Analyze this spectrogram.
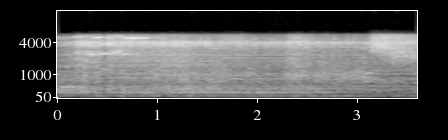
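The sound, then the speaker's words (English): Subway train wheels squeal as the train brakes to a stop, a sustained high metallic screech over a steady rumbling roar that holds loud and unbroken throughout. “The subway stopped. More people got on.”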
